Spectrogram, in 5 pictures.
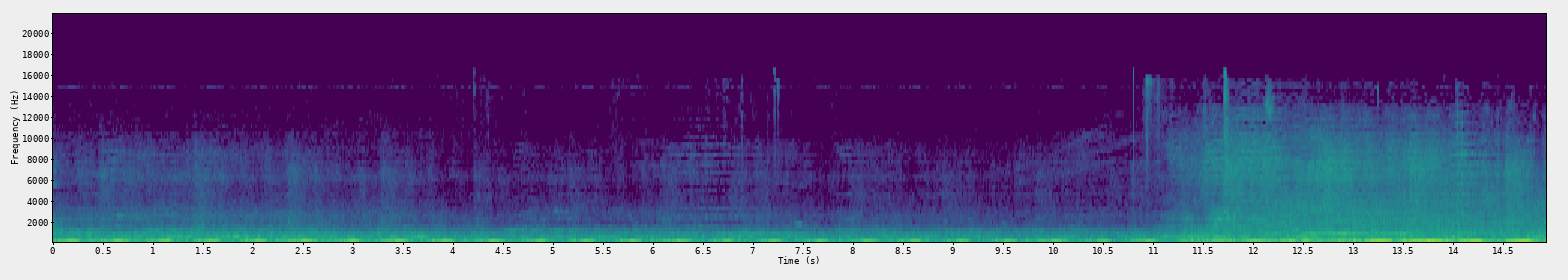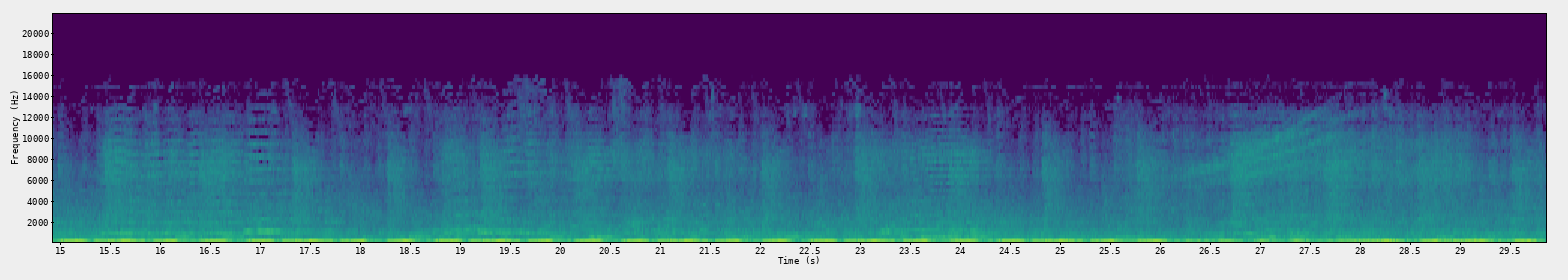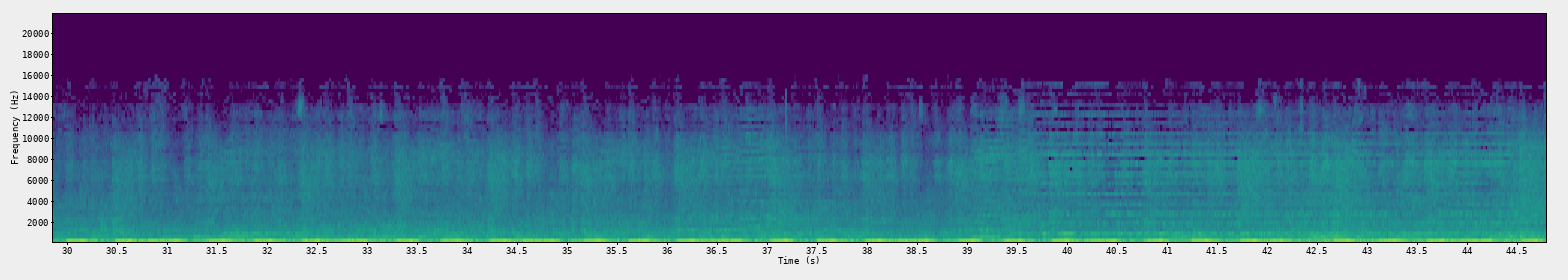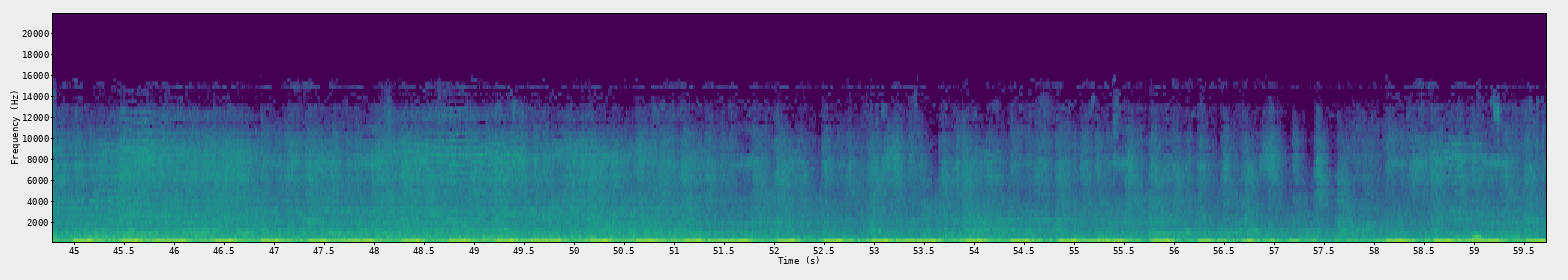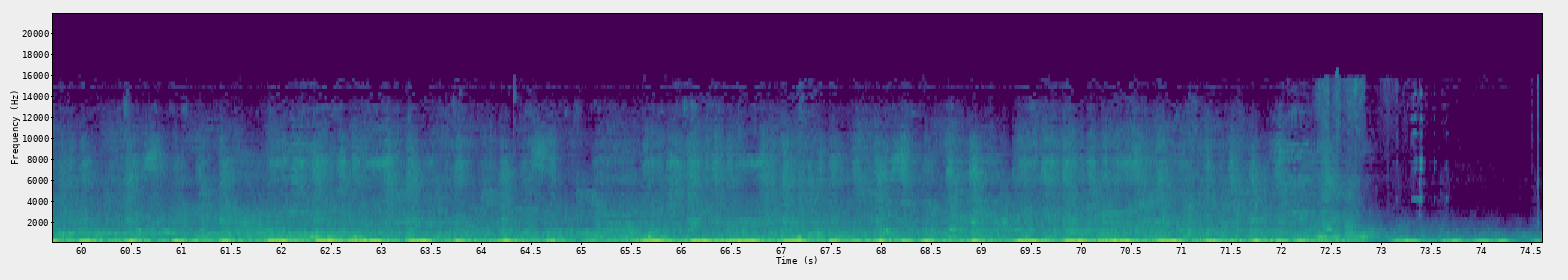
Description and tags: Yourell Gaslamp Crowd 1
The crowd hasn't arrived, so the night clubs are very audible, lots of bass beats pounding. It's a summer night in the San Diego Gaslamp District. Recorded in stereo from high up in a hotel window. Some street sounds waft up as well. The other two in this series are different. Both have thick crowd noise. The no. 2 track has an angry crown cordoned off by the police.
Ambient, clubs, District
